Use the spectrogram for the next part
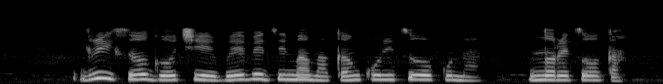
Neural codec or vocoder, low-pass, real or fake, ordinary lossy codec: none; 5.4 kHz; real; none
